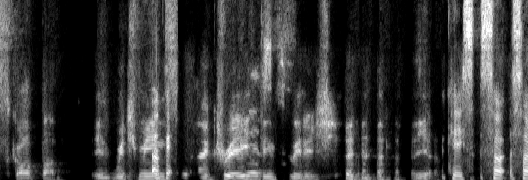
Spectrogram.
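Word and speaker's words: skapa: S did all the practicing with the the pronunciation, but I didn't. Is it scappa? Is it how you say it? I think we will get to that, but it's Scotta, which means create in Swedish.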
